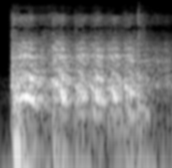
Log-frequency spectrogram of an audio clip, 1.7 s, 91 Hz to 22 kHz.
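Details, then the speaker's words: Chevrolet Z28 (Camaro) cranking on fresh 93 gasoline from a temporary tank just after reassembly, no spark: starter spins the engine with an even, pulsing churn but it never catches; engine rotates freely, not seized. "all right so right now you have no spark"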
